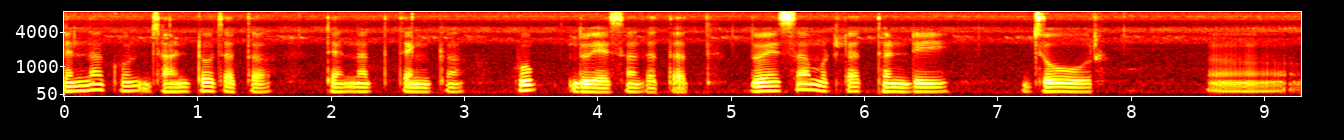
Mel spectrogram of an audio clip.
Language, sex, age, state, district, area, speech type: Goan Konkani, male, 18-30, Goa, Canacona, rural, spontaneous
